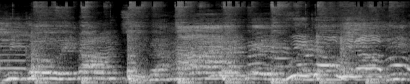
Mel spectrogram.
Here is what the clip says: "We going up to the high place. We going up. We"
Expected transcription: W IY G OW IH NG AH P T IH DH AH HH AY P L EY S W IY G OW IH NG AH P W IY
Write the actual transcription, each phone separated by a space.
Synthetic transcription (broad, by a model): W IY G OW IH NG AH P T IH DH AH HH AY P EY W IY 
